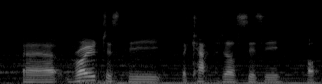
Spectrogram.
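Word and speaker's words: Wroat: Yeah, it's a silent W. Rote is the capital city of the nation of Breland, housing both the royal family and the royal parliament.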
